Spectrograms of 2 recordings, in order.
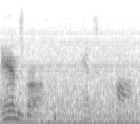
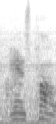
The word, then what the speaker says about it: Anspaugh: I want to butcher ansbach ha sorry Anspaugh like a hug so she's a copywriter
